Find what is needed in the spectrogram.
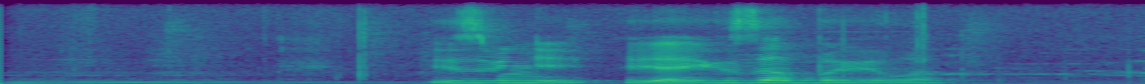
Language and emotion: Russian, sad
